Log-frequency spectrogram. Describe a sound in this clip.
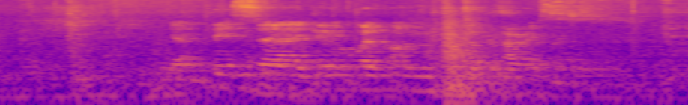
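A man speaks quietly at a distance in a room.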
